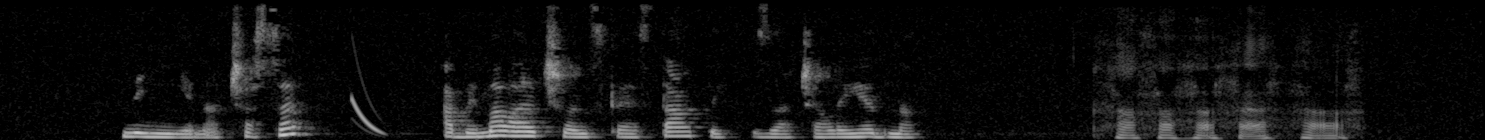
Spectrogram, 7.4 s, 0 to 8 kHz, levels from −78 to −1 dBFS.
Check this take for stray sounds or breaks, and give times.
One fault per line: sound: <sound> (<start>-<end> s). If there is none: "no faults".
sound: chirp (1.8-2.0 s)
sound: laugh (5.4-6.9 s)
